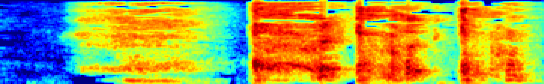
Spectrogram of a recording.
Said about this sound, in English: Oh, my head. Kills my head to cough.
